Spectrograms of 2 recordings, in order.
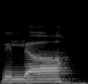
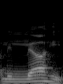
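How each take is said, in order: First: The word ends on the final consonant. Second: The word ends with a short final vowel. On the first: The reading stops here. "നിർത്തുകയാണെങ്കിൽ ലില്ലാഹ്" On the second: The reading continues without stopping. "നിർത്താതെയും ഓതാം"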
